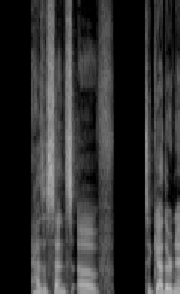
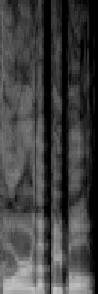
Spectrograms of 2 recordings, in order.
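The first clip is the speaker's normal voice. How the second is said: slow, louder and higher; hammed-up rallying cry; 6 semitones higher, 5 dB louder, slower than usual. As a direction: declare it like a grand slogan.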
